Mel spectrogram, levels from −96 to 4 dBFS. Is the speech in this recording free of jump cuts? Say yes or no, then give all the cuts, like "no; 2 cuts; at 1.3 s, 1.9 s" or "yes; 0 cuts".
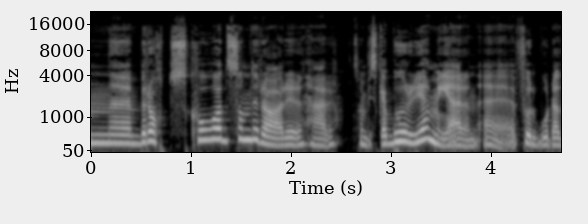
no; 1 cut; at 2.5 s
